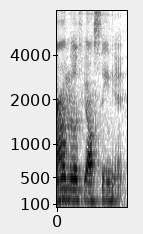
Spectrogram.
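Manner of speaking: ordinary talk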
